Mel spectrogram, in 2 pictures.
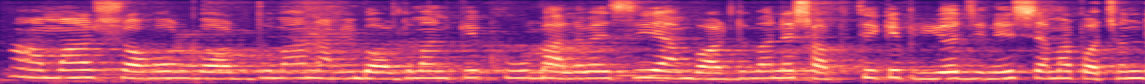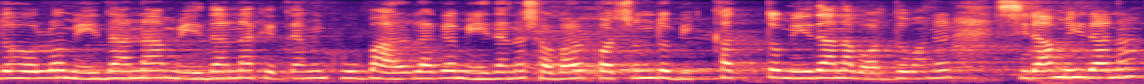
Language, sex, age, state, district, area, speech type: Bengali, female, 30-45, West Bengal, Purba Bardhaman, urban, spontaneous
